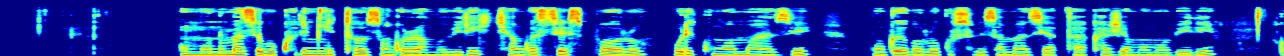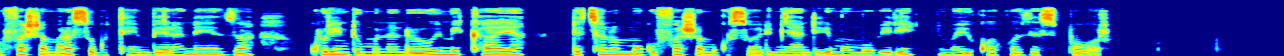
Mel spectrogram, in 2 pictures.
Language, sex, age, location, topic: Kinyarwanda, female, 18-24, Kigali, health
